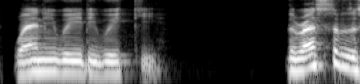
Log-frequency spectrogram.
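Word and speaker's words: vici: and remember also that the letter v is pronounced like a w it's wiki the rest of the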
